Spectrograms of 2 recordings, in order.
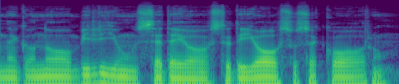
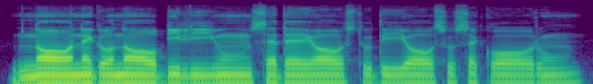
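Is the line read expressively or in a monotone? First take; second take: expressively; monotone. First: The line is read with lively, varied pitch. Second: The line is read on one flat pitch. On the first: "that is what we are going for" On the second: "Stage one is monotone"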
